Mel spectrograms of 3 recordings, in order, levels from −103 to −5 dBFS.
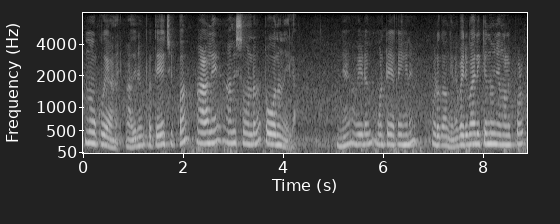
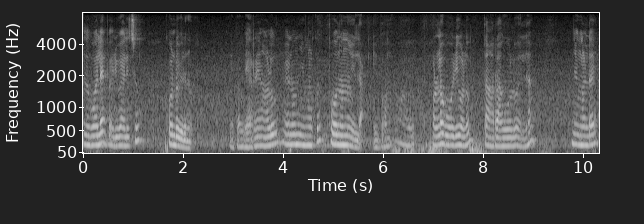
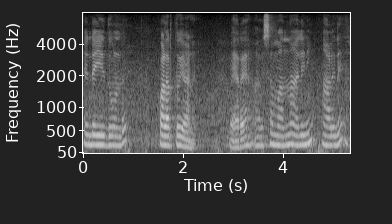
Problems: constant background noise, low volume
